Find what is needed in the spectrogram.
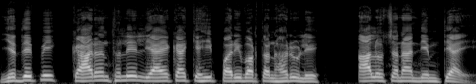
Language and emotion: Nepali, neutral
